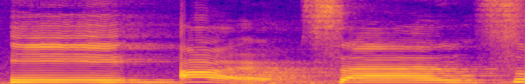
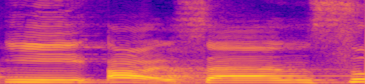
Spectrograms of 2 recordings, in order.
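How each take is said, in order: First: Each syllable stretched out slowly; teacher sounding out the word very slowly; slow drawn-out reading. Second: Said in the usual way. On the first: Shown as a demonstration. Teacher to students, spelling out the word very slowly. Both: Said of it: "अगर मैं चार तक इकट्ठा पढ़ूं".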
